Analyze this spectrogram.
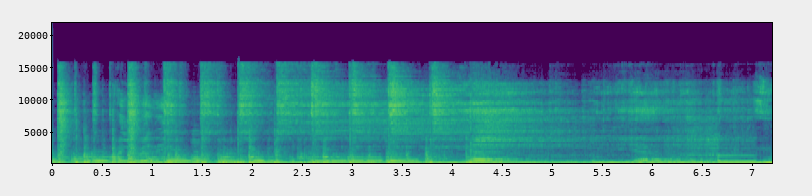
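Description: Live band music: two women singing over guitar and drums. About four seconds in, the drums stop and the voices carry on almost alone, sliding between held notes.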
